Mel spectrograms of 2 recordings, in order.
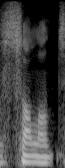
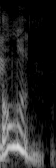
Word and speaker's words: Solent: Give me the posh pronunciation then. No, no. How How would you describe it? What was it? Solent. Solent. Port Solent. So Solent. Who? Port Solent.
